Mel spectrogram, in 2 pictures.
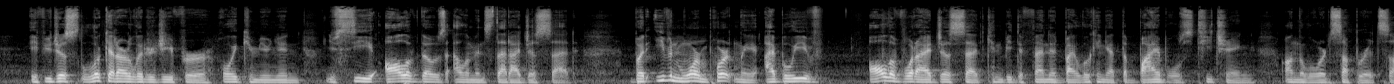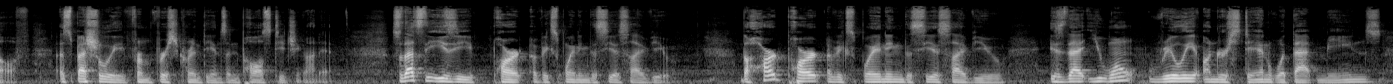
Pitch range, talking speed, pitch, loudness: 100-125 Hz, 175 wpm, 110 Hz, -17 LUFS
